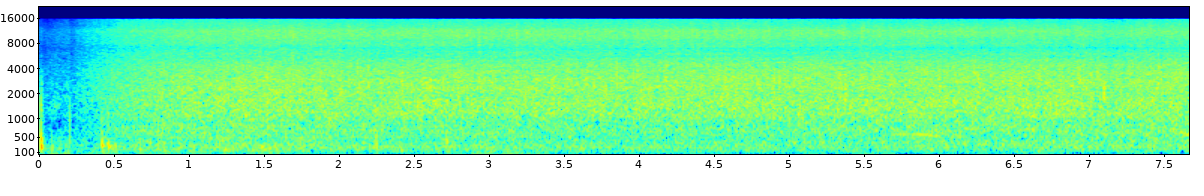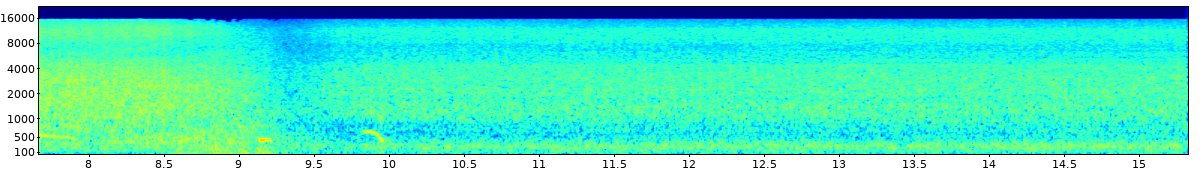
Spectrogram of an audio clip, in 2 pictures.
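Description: Water rushing over a partly frozen waterfall: a steady hiss that starts just after the opening and drops a little in level about nine seconds in.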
